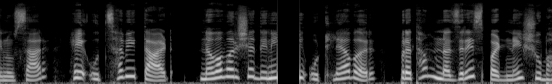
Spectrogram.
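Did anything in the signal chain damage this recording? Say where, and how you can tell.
Yes: a playback stall at 2.77–3.00 s, after "हे उत्सवी ताट नववर्ष", silences speech for 0.23 s before "उठल्यावर प्रथम", likely a player buffer underrun or blocked thread.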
